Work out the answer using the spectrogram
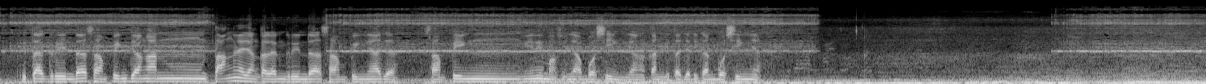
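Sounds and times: grinding wheel on steel: 0:00.0 - 0:08.3, 0:10.5 - 0:12.0
motor hum: 0:10.5 - 0:12.0.

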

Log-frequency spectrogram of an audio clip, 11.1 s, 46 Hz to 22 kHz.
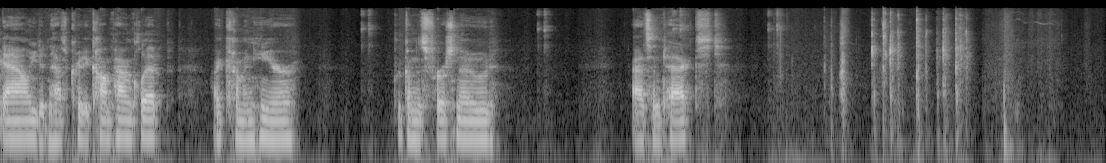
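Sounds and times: computer keyboard typing: 0:07.7 - 0:09.8.

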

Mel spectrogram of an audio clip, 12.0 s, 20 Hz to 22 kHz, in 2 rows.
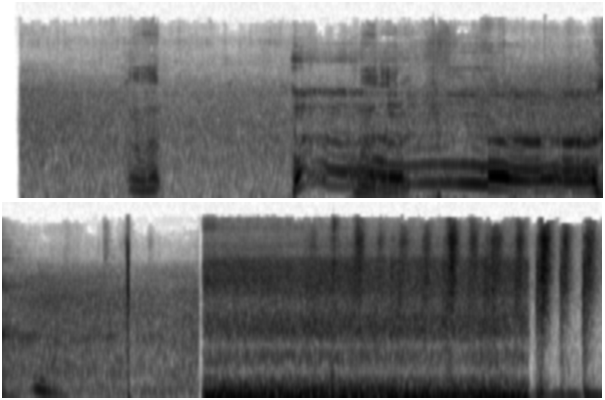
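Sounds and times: steady background hiss: 0:00.2 - 0:11.3
man groaning: 0:01.2 - 0:01.7, 0:02.9 - 0:06.7.

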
